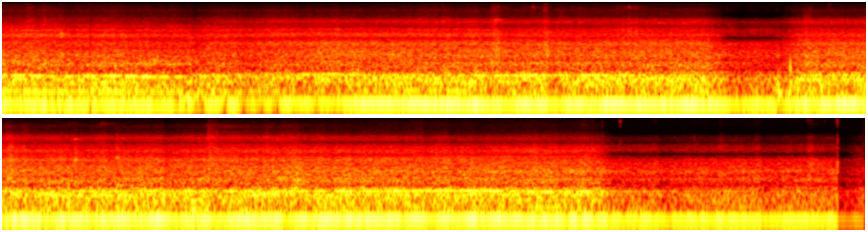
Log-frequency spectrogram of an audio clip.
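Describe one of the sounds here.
A train rumbles steadily across a bridge nearby.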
